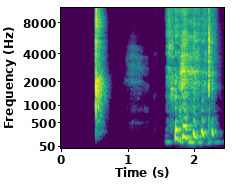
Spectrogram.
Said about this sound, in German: Der Phantasma Slam ist das, für das man dich so im Moment kennt in der Zauberszene, dass du das machst und wir feiern dich auch alle dafür. Ein Applaus.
